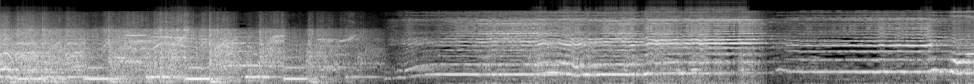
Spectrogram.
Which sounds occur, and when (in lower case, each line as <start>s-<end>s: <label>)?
0.0s-0.8s: human voice
0.0s-3.8s: music
1.0s-1.2s: clapping
1.2s-1.9s: whistling
1.6s-1.9s: clapping
2.0s-2.3s: clapping
2.0s-2.3s: whistling
2.5s-2.9s: whistling
2.6s-2.8s: clapping
3.1s-3.2s: clapping
3.1s-3.6s: whistling
3.4s-3.6s: clapping
3.8s-9.7s: background noise
3.9s-9.7s: female singing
